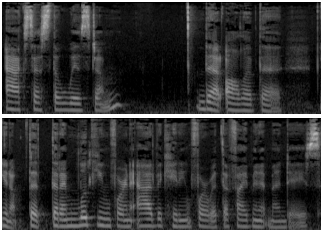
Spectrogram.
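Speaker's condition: No condition

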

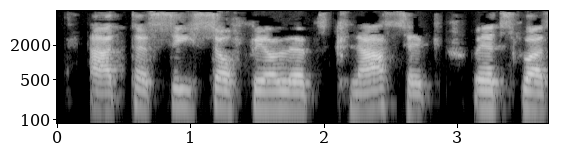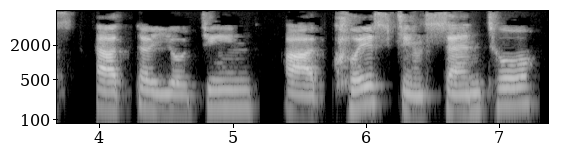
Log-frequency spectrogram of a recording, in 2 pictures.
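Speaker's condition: Cerebral palsy; speech affected

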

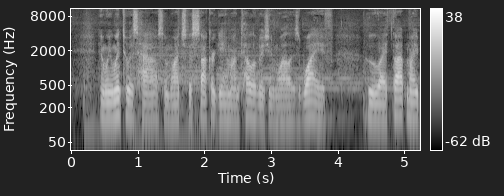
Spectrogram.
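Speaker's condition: No condition

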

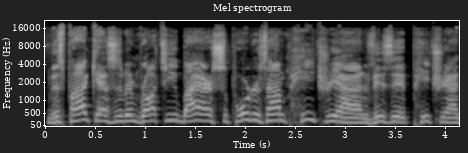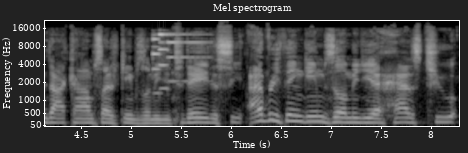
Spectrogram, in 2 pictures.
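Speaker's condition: Cleft palate; congenital cleft palate

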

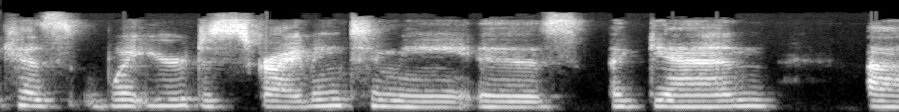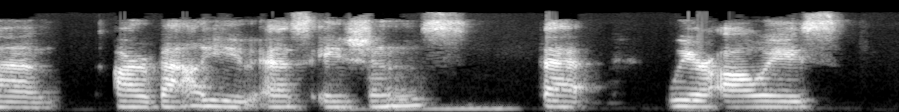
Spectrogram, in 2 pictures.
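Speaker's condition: No condition

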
